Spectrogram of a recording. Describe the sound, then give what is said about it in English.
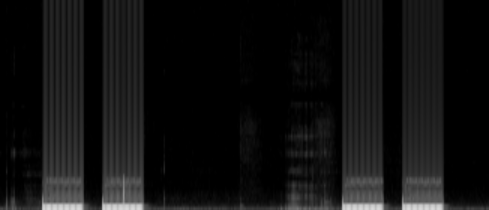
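A telephone ringback tone repeats in a steady double-burst pattern as a phone call is placed: two beeps, a pause with faint rustling, then two more, loud. “It's ringing. He might not be free to talk.”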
